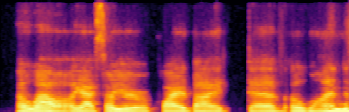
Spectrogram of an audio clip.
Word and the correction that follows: DV01: Is that how you say it? – DV01. Yes. – DV01.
